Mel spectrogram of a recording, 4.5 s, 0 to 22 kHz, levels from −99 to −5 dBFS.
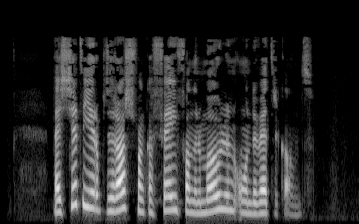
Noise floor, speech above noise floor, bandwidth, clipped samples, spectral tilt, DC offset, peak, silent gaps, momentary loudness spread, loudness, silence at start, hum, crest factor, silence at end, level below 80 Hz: -70 dBFS; 44 dB; 11.5 kHz; under 0.1%; -4 dB/octave; under 0.1%; -6 dBFS; none; 12 LU; -26 LUFS; 0.65 s; none; 22 dB; 0.65 s; -84 dBFS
